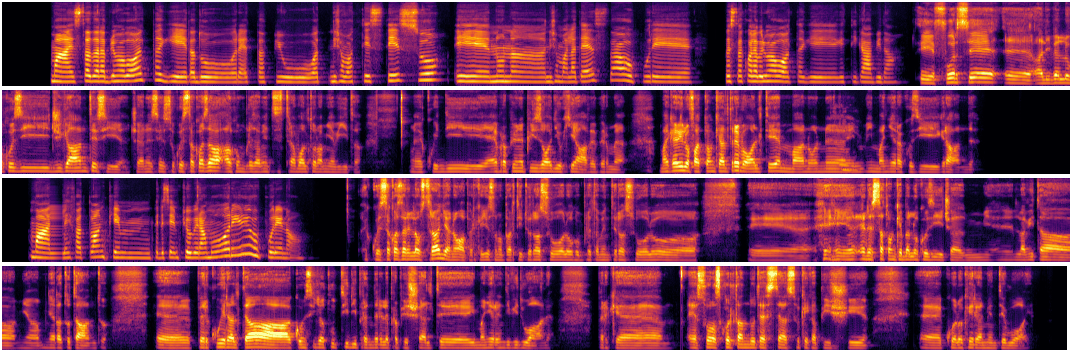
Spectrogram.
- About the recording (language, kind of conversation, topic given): Italian, podcast, Raccontami di una volta in cui hai seguito il tuo istinto: perché hai deciso di fidarti di quella sensazione?
- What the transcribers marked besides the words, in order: "Cioè" said as "ceh"; teeth sucking; laughing while speaking: "ehm"; tongue click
